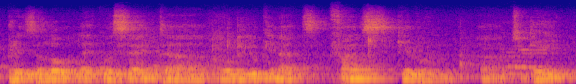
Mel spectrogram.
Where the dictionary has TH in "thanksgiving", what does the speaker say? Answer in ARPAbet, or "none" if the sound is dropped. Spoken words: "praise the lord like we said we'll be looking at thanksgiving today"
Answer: F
